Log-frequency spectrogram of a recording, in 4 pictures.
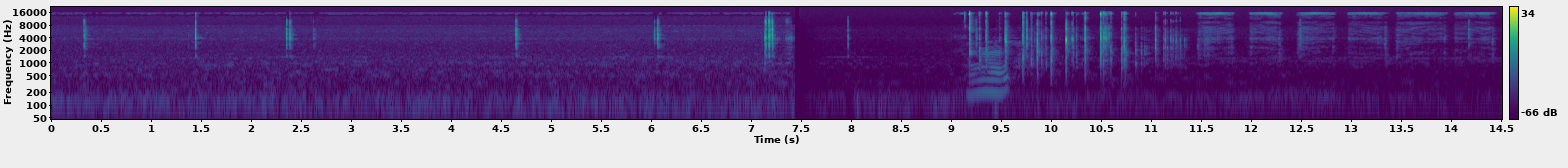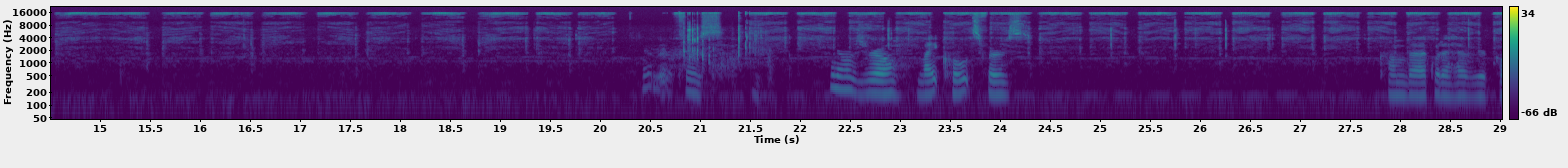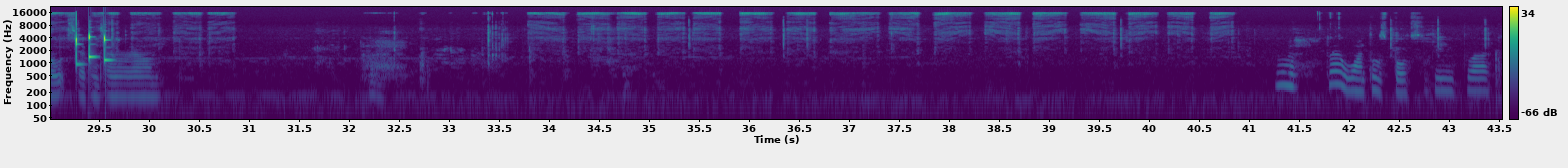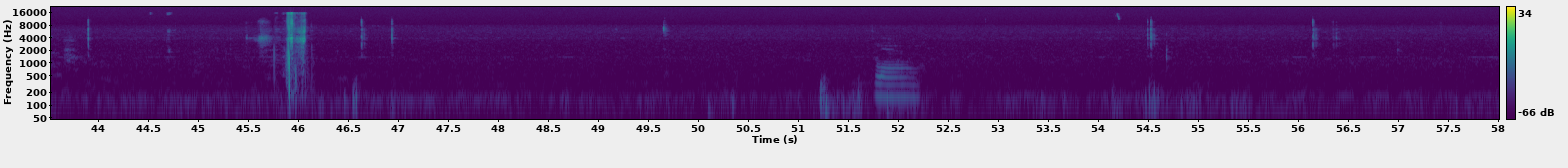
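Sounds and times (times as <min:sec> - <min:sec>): spray can ball rattling: 0:09.2 - 0:20.1, 0:20.8 - 0:28.6, 0:33.4 - 0:40.9
spray paint hissing: 0:11.4 - 0:20.2, 0:20.8 - 0:29.2, 0:30.2 - 0:30.9, 0:33.8 - 0:40.9.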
